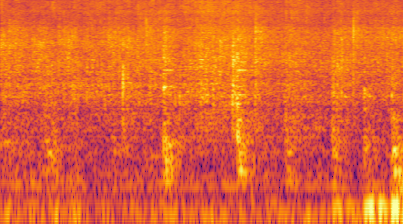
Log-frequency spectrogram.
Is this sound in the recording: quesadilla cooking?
yes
